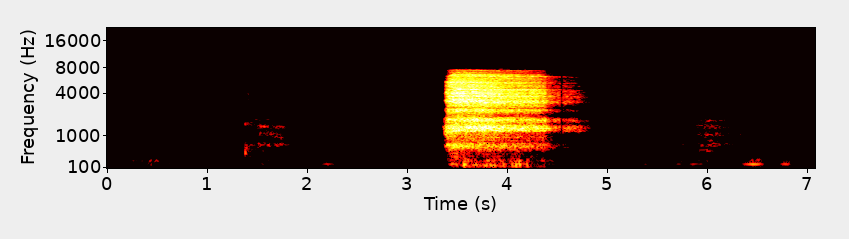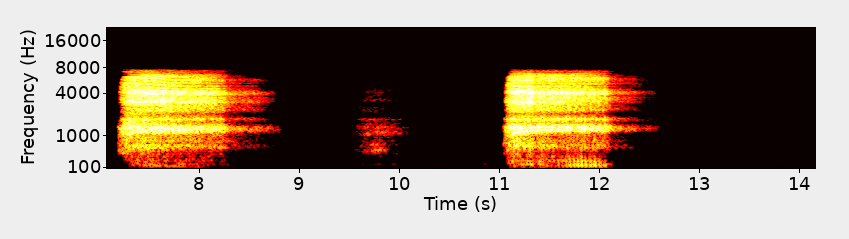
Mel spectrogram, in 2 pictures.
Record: {
  "exhalation_length": "14.2 s",
  "exhalation_amplitude": 29818,
  "exhalation_signal_mean_std_ratio": 0.39,
  "survey_phase": "beta (2021-08-13 to 2022-03-07)",
  "age": "45-64",
  "gender": "Female",
  "wearing_mask": "No",
  "symptom_new_continuous_cough": true,
  "symptom_runny_or_blocked_nose": true,
  "symptom_sore_throat": true,
  "symptom_fatigue": true,
  "symptom_headache": true,
  "symptom_change_to_sense_of_smell_or_taste": true,
  "symptom_onset": "3 days",
  "smoker_status": "Never smoked",
  "respiratory_condition_asthma": false,
  "respiratory_condition_other": false,
  "recruitment_source": "Test and Trace",
  "submission_delay": "2 days",
  "covid_test_result": "Positive",
  "covid_test_method": "RT-qPCR",
  "covid_ct_value": 27.8,
  "covid_ct_gene": "ORF1ab gene",
  "covid_ct_mean": 28.4,
  "covid_viral_load": "470 copies/ml",
  "covid_viral_load_category": "Minimal viral load (< 10K copies/ml)"
}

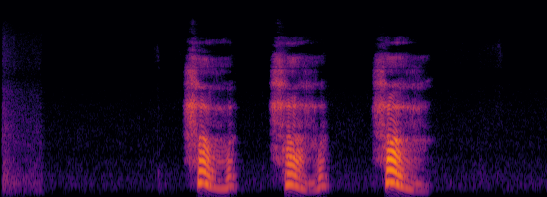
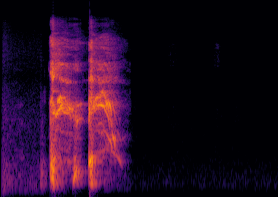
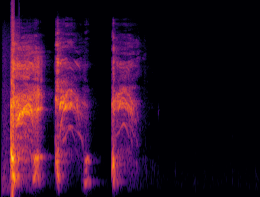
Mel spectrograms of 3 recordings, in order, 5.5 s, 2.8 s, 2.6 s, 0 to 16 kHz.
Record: {
  "exhalation_length": "5.5 s",
  "exhalation_amplitude": 15294,
  "exhalation_signal_mean_std_ratio": 0.3,
  "cough_length": "2.8 s",
  "cough_amplitude": 26028,
  "cough_signal_mean_std_ratio": 0.37,
  "three_cough_length": "2.6 s",
  "three_cough_amplitude": 26028,
  "three_cough_signal_mean_std_ratio": 0.37,
  "survey_phase": "beta (2021-08-13 to 2022-03-07)",
  "age": "45-64",
  "gender": "Male",
  "wearing_mask": "No",
  "symptom_none": true,
  "symptom_onset": "13 days",
  "smoker_status": "Never smoked",
  "respiratory_condition_asthma": false,
  "respiratory_condition_other": false,
  "recruitment_source": "REACT",
  "submission_delay": "0 days",
  "covid_test_result": "Negative",
  "covid_test_method": "RT-qPCR",
  "influenza_a_test_result": "Negative",
  "influenza_b_test_result": "Negative"
}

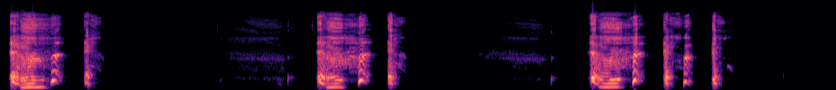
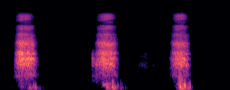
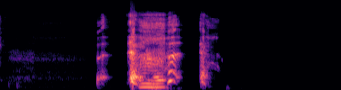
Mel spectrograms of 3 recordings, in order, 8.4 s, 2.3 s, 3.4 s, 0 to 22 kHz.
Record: {
  "three_cough_length": "8.4 s",
  "three_cough_amplitude": 32768,
  "three_cough_signal_mean_std_ratio": 0.35,
  "exhalation_length": "2.3 s",
  "exhalation_amplitude": 27599,
  "exhalation_signal_mean_std_ratio": 0.4,
  "cough_length": "3.4 s",
  "cough_amplitude": 32768,
  "cough_signal_mean_std_ratio": 0.31,
  "survey_phase": "alpha (2021-03-01 to 2021-08-12)",
  "age": "18-44",
  "gender": "Female",
  "wearing_mask": "No",
  "symptom_cough_any": true,
  "symptom_new_continuous_cough": true,
  "symptom_shortness_of_breath": true,
  "symptom_headache": true,
  "symptom_onset": "3 days",
  "smoker_status": "Never smoked",
  "respiratory_condition_asthma": true,
  "respiratory_condition_other": false,
  "recruitment_source": "Test and Trace",
  "submission_delay": "1 day",
  "covid_test_result": "Positive",
  "covid_test_method": "ePCR"
}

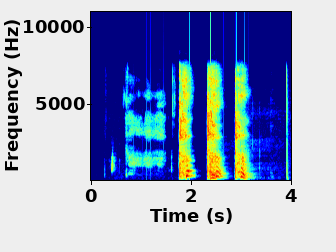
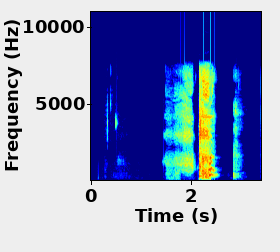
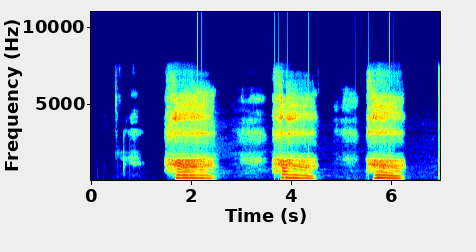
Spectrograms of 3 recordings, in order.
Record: {
  "three_cough_length": "4.0 s",
  "three_cough_amplitude": 31672,
  "three_cough_signal_mean_std_ratio": 0.37,
  "cough_length": "3.4 s",
  "cough_amplitude": 32767,
  "cough_signal_mean_std_ratio": 0.27,
  "exhalation_length": "7.0 s",
  "exhalation_amplitude": 32586,
  "exhalation_signal_mean_std_ratio": 0.51,
  "survey_phase": "beta (2021-08-13 to 2022-03-07)",
  "age": "45-64",
  "gender": "Female",
  "wearing_mask": "No",
  "symptom_cough_any": true,
  "symptom_runny_or_blocked_nose": true,
  "symptom_sore_throat": true,
  "symptom_fatigue": true,
  "symptom_headache": true,
  "symptom_change_to_sense_of_smell_or_taste": true,
  "symptom_loss_of_taste": true,
  "smoker_status": "Current smoker (1 to 10 cigarettes per day)",
  "respiratory_condition_asthma": false,
  "respiratory_condition_other": false,
  "recruitment_source": "Test and Trace",
  "submission_delay": "3 days",
  "covid_test_result": "Positive",
  "covid_test_method": "LFT"
}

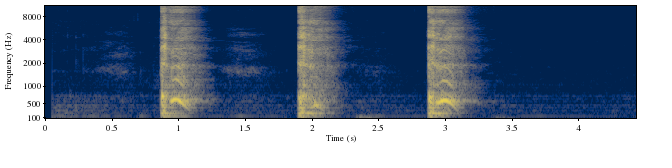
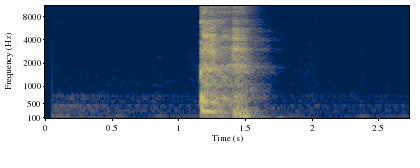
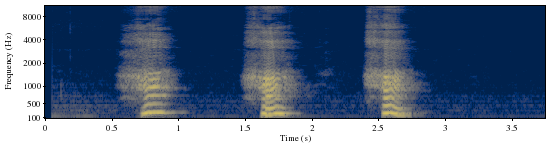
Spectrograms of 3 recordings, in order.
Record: {
  "three_cough_length": "4.4 s",
  "three_cough_amplitude": 32768,
  "three_cough_signal_mean_std_ratio": 0.3,
  "cough_length": "2.7 s",
  "cough_amplitude": 32767,
  "cough_signal_mean_std_ratio": 0.27,
  "exhalation_length": "3.8 s",
  "exhalation_amplitude": 19391,
  "exhalation_signal_mean_std_ratio": 0.35,
  "survey_phase": "beta (2021-08-13 to 2022-03-07)",
  "age": "45-64",
  "gender": "Female",
  "wearing_mask": "No",
  "symptom_none": true,
  "smoker_status": "Never smoked",
  "respiratory_condition_asthma": false,
  "respiratory_condition_other": false,
  "recruitment_source": "REACT",
  "submission_delay": "1 day",
  "covid_test_result": "Negative",
  "covid_test_method": "RT-qPCR",
  "influenza_a_test_result": "Negative",
  "influenza_b_test_result": "Negative"
}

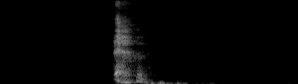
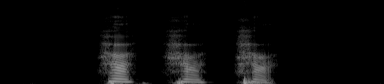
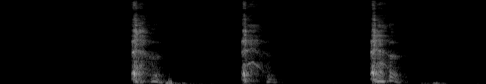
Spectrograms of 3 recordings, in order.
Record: {
  "cough_length": "3.0 s",
  "cough_amplitude": 8531,
  "cough_signal_mean_std_ratio": 0.24,
  "exhalation_length": "3.8 s",
  "exhalation_amplitude": 5293,
  "exhalation_signal_mean_std_ratio": 0.39,
  "three_cough_length": "4.9 s",
  "three_cough_amplitude": 7419,
  "three_cough_signal_mean_std_ratio": 0.27,
  "survey_phase": "beta (2021-08-13 to 2022-03-07)",
  "age": "18-44",
  "gender": "Male",
  "wearing_mask": "No",
  "symptom_runny_or_blocked_nose": true,
  "smoker_status": "Never smoked",
  "respiratory_condition_asthma": false,
  "respiratory_condition_other": false,
  "recruitment_source": "Test and Trace",
  "submission_delay": "2 days",
  "covid_test_result": "Positive",
  "covid_test_method": "LAMP"
}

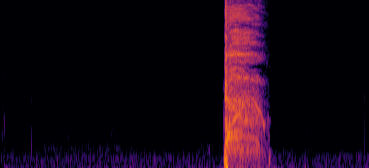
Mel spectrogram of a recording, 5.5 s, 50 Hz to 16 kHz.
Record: {
  "cough_length": "5.5 s",
  "cough_amplitude": 22003,
  "cough_signal_mean_std_ratio": 0.2,
  "survey_phase": "beta (2021-08-13 to 2022-03-07)",
  "age": "45-64",
  "gender": "Male",
  "wearing_mask": "No",
  "symptom_cough_any": true,
  "symptom_new_continuous_cough": true,
  "symptom_runny_or_blocked_nose": true,
  "symptom_shortness_of_breath": true,
  "symptom_fatigue": true,
  "symptom_headache": true,
  "symptom_change_to_sense_of_smell_or_taste": true,
  "smoker_status": "Ex-smoker",
  "respiratory_condition_asthma": false,
  "respiratory_condition_other": false,
  "recruitment_source": "Test and Trace",
  "submission_delay": "1 day",
  "covid_test_result": "Positive",
  "covid_test_method": "RT-qPCR"
}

